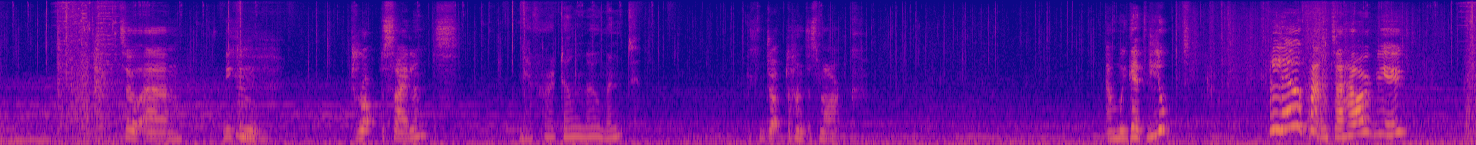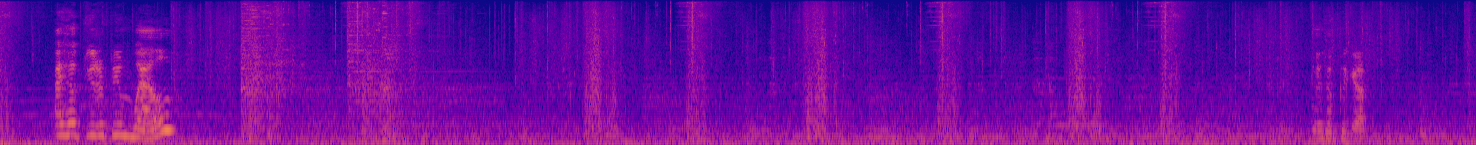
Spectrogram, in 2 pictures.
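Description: A young woman talks with animation into a close microphone, in bursts with pauses.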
